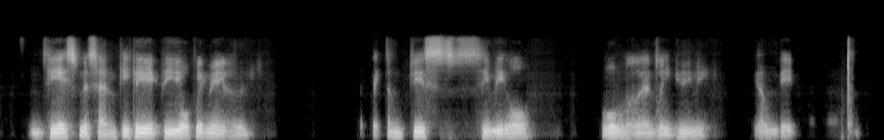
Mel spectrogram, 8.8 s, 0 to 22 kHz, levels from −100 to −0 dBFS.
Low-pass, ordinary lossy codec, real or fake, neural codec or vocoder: 7.2 kHz; Opus, 64 kbps; fake; codec, 16 kHz, 0.5 kbps, FreqCodec, larger model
